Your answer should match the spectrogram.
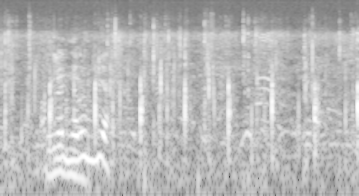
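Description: Footsteps on a paved walkway, heard as a string of short sharp steps, with a person's voice speaking briefly about a second in and again just past three seconds.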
